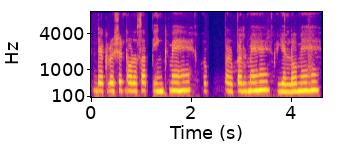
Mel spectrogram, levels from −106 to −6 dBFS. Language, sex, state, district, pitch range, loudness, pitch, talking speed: Hindi, male, Assam, Sonitpur, 230-245 Hz, -13 LUFS, 235 Hz, 155 wpm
